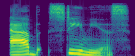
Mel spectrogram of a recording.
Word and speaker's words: abstemious: সেই শব্দটা হল বস্টিমিয়াস। উচ্চারণটা মন দিয়ে শুনুন।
